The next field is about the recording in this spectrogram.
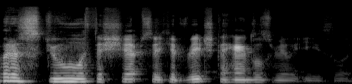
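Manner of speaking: hushed whispering. Describing how she turns to you and speaks, whispering. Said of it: "she whispers".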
